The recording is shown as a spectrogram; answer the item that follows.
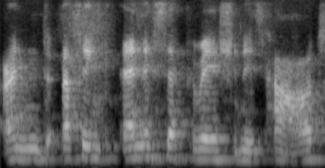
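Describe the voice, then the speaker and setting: A woman with a Lancashire accent speaks at a medium pitch. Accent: Bolton. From northern England, Bolton. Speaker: single parent sharing her story. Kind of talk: interview testimony.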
